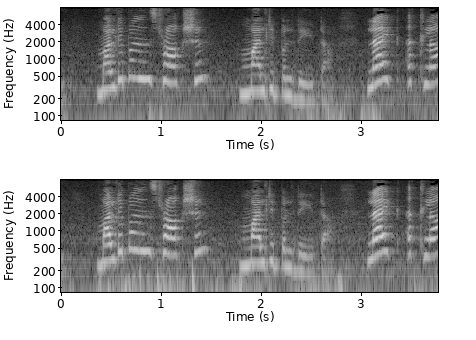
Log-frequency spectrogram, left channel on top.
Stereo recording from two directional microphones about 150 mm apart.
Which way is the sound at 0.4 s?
5° left (ahead or behind).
